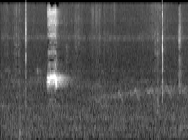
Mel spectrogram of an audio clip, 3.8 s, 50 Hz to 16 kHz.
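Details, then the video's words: Red-vented bulbul at Mount Lavinia, Sri Lanka, in early morning between 5:30 and 5:40 a.m., gives one brief, harsh chirping note against a quiet background with a few faint ticks. "Red-vented Bulbul Bird Voice | Sounds of Bulbul"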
